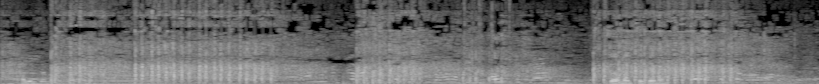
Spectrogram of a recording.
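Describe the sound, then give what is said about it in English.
Bursts of rapid automatic gunfire crackle in quick succession, with voices shouting and a crowd murmuring underneath, the shots coming in several dense volleys separated by brief pauses; crowds of hungry Palestinians seeking food at a private aid point run under the gunfire. “Video captured by Palestinians seeking food at one of the private aid points shows crowds of hungry people running under rapid gunfire.”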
